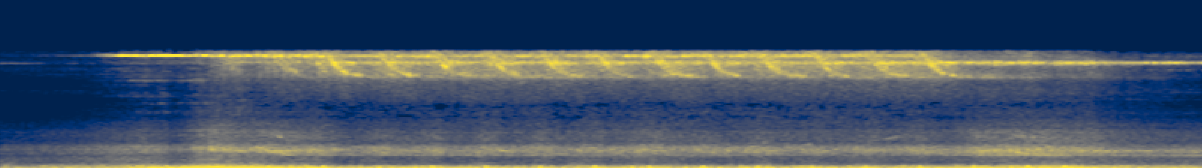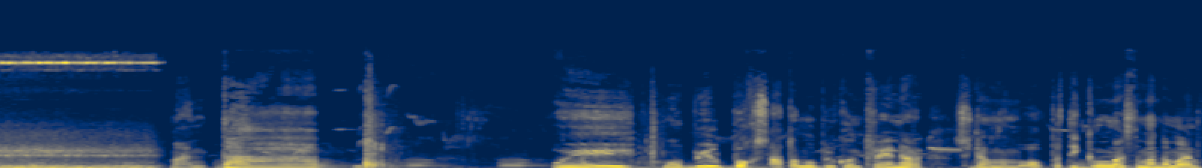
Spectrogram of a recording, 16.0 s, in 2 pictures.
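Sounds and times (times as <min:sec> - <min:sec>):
bullet train passing at high speed: 0:00.0 - 0:09.1
wind buffeting the microphone: 0:00.6 - 0:08.4.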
